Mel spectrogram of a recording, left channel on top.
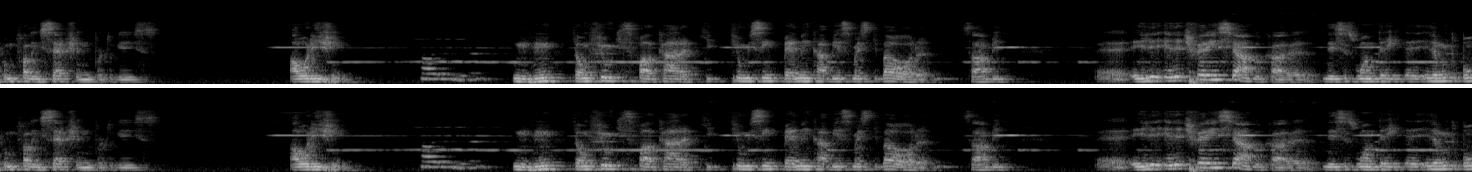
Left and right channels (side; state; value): both; normal; correlation 0.90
